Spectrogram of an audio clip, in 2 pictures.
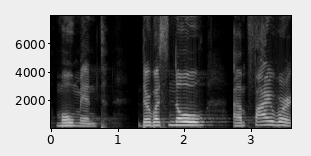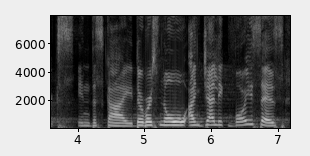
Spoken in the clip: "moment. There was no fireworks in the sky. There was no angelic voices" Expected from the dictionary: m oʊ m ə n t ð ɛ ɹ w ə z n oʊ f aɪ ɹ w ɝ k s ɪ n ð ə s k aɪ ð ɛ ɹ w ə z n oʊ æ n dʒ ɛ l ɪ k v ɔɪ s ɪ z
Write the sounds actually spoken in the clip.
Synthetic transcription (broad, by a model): m oʊ m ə n t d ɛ ɹ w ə s n oʊ f aɪ ɹ w ɝ k s ɪ n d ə s k aɪ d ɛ ɹ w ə s n oʊ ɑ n dʒ ɛ l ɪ k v ɔɪ s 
